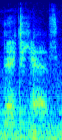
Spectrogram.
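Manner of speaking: hushed secret whisper of the number. Acted. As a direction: breathe it like a confession nobody must overhear. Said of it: "Don't know why I'm whispering that".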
